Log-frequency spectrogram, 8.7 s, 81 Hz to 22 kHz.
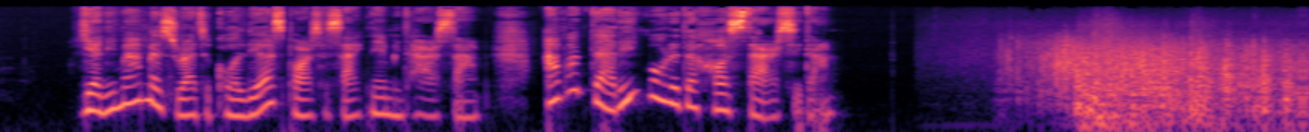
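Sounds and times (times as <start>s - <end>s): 
speech: 0.6s - 5.7s
thunder rumbling: 6.4s - 8.7s.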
